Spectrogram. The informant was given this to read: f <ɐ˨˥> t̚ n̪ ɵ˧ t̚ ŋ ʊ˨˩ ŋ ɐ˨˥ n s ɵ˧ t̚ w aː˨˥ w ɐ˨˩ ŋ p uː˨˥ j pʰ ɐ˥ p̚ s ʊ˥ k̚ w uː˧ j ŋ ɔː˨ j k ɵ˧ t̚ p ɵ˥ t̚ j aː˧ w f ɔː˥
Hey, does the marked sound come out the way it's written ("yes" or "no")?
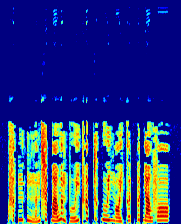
no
